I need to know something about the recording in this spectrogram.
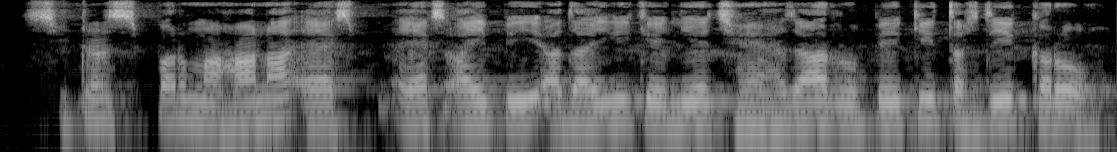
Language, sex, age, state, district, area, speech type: Urdu, male, 18-30, Uttar Pradesh, Saharanpur, urban, read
